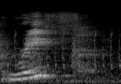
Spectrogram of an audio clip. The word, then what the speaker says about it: wreath: So we've got wreath.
